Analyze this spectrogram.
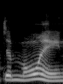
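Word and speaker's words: Des Moines: prettier well then we also have De Moine which is spelled like desm modes so at least we do that one right you guys are weird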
